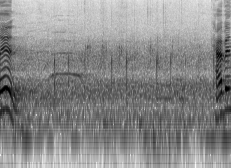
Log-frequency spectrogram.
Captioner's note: cheering and applause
